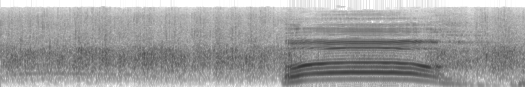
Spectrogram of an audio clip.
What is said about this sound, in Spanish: Por eso dijo David: todo lo que respire, dele un aplauso al Señor.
